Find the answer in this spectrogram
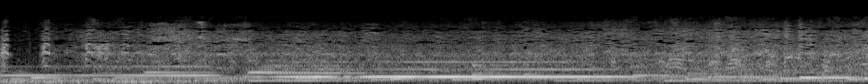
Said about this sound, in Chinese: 宝儿听到了天鹅的叫声，他抬头向天空望去。天鹅们已经成群结队地踏上了旅途，飞往温暖的南方。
